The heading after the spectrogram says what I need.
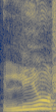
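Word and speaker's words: Lyon: তো এরকম একটি ভয়াবহ অবস্থার মধ্যে ফ্রান্সের লিও শহরে, শহরটির নাম হচ্ছে লিও, ইংরেজিতে লিখলে এরকম হয় কিন্তু বাংলা উচ্চারণ হবে লিও। এই লিও শহরে এখানে রুটি কেনার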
